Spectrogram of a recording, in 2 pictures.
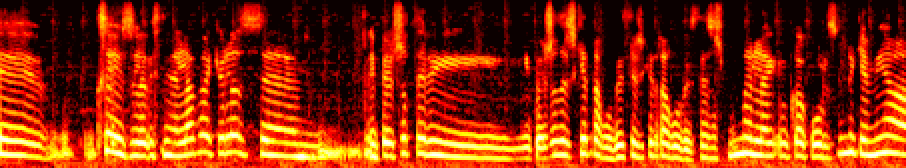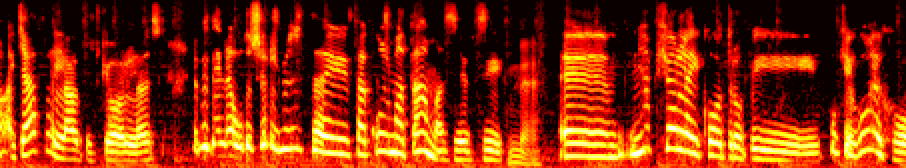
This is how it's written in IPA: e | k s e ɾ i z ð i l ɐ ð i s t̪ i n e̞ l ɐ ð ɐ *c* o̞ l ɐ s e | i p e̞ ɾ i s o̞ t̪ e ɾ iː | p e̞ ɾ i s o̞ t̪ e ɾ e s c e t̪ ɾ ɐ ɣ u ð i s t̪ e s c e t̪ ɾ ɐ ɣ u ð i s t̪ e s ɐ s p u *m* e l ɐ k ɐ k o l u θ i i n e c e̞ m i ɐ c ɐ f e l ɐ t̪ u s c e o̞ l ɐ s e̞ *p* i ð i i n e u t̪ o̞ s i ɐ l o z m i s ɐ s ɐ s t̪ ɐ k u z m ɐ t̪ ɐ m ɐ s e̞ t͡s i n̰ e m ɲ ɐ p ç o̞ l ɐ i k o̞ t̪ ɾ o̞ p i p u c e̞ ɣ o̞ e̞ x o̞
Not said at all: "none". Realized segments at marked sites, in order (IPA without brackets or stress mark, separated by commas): c, m, p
